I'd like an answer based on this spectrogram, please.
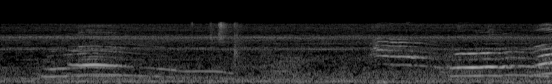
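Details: A white mother cat and her daughter of the same colour, indoors; drawn-out, wavering meows, one early falling call and a cluster of overlapping rising and falling meows later, over a soft steady hum.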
